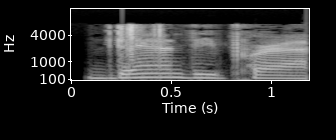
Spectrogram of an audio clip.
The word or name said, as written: dandiprat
